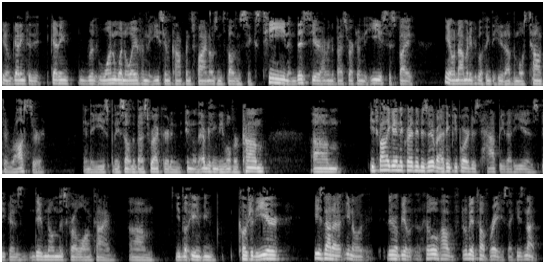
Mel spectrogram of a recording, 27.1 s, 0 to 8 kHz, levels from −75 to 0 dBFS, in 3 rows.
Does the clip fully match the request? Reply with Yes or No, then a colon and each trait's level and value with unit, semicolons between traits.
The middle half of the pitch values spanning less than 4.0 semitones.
Yes: average, 3.4 semitones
